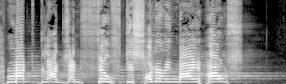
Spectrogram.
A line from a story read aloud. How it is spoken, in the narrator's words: she began to scream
